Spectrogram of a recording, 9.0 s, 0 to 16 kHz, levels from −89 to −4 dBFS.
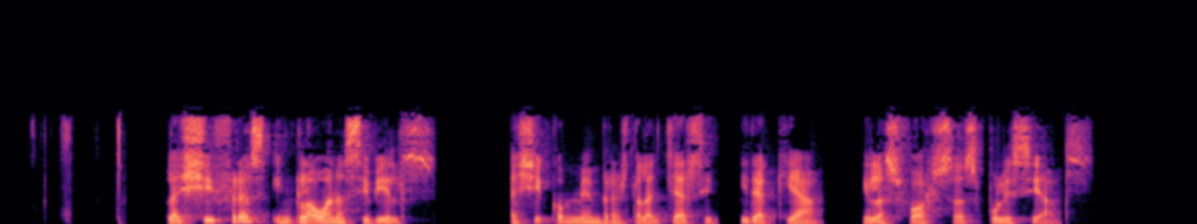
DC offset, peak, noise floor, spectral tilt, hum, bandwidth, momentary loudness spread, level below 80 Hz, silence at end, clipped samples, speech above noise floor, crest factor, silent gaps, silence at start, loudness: under 0.1%; 0 dBFS; under -90 dBFS; -3 dB/octave; none; 8.4 kHz; 15 LU; -52 dBFS; 0.8 s; under 0.1%; over 71 dB; 20 dB; 0.54-0.86 s, 0.95-1.24 s, 3.27-3.81 s, 5.39-5.54 s, 6.18-6.45 s; 0.45 s; -19 LUFS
